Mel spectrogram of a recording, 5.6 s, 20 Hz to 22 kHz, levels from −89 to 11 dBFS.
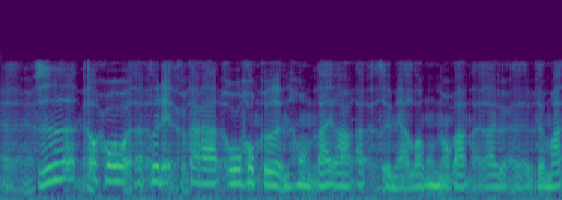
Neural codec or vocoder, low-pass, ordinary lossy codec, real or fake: autoencoder, 22.05 kHz, a latent of 192 numbers a frame, VITS, trained on many speakers; 7.2 kHz; none; fake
